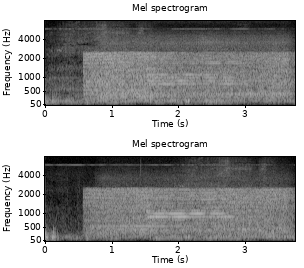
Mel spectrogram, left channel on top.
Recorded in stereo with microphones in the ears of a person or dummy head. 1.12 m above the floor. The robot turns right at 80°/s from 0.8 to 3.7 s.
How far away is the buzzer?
About 1.0 m.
